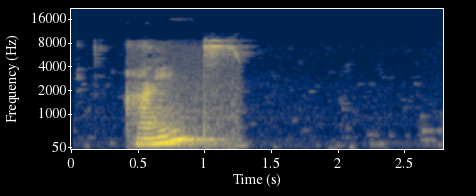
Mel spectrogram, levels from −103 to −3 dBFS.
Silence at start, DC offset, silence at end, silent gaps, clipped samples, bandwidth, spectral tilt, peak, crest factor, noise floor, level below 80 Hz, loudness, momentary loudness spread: 0.4 s; under 0.1%; 1.5 s; none; under 0.1%; 9.4 kHz; -5 dB/octave; -2 dBFS; 18 dB; -70 dBFS; -60 dBFS; -15 LUFS; 21 LU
